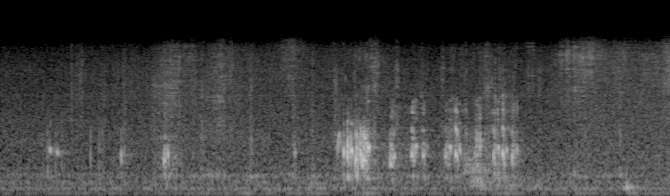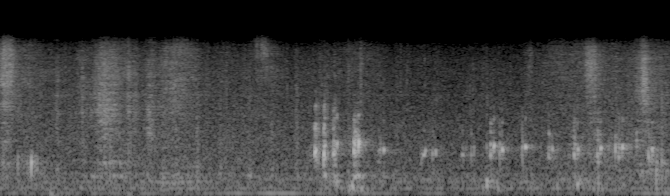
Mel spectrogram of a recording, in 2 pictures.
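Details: A female Abyssinian guinea pig living in an apartment home makes everyday chatter: soft, scattered short squeaks and chirps, with a louder burst around the middle and another near the end, over a quiet indoor background.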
